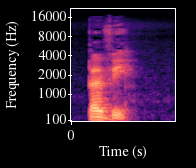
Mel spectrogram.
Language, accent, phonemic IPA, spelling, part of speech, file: French, France, /pa.ve/, paver, verb, LL-Q150 (fra)-paver.wav
- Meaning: 1. to cobble, to pave with cobblestones or something similar 2. to pave in any sense (including with asphalt, etc.)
